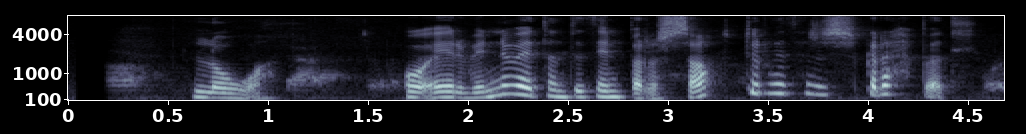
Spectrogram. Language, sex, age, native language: Icelandic, female, 40-49, Icelandic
